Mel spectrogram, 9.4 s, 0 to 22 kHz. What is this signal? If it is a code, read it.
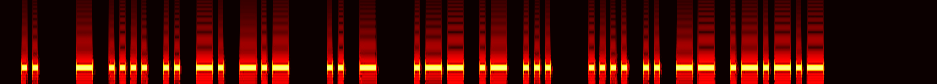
Morse code, heard as a keyed tone, about 22 wpm, 700 Hz. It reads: I THINK IT WAS HIM.
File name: practice / 22wpm / Sentences with 4-Word Phrases - 22wpm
